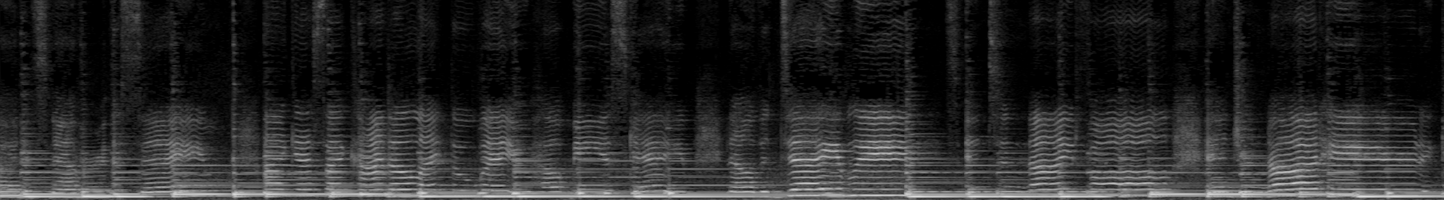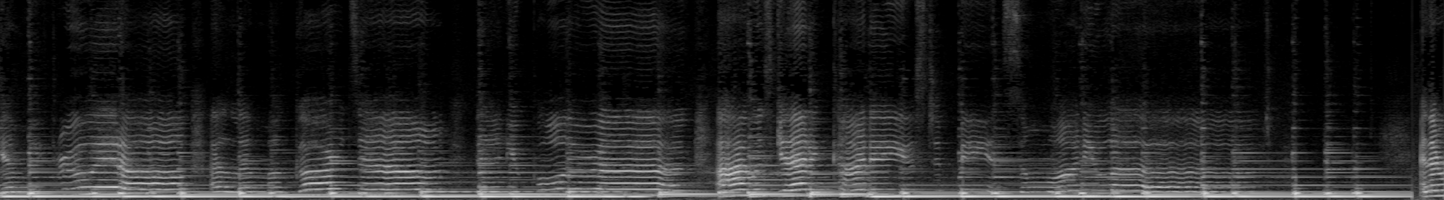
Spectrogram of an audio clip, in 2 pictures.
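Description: A woman singing a slow ballad to her own ukulele, strumming the chords C, G, A minor and F in a steady rhythm, each chord held for about two seconds.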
